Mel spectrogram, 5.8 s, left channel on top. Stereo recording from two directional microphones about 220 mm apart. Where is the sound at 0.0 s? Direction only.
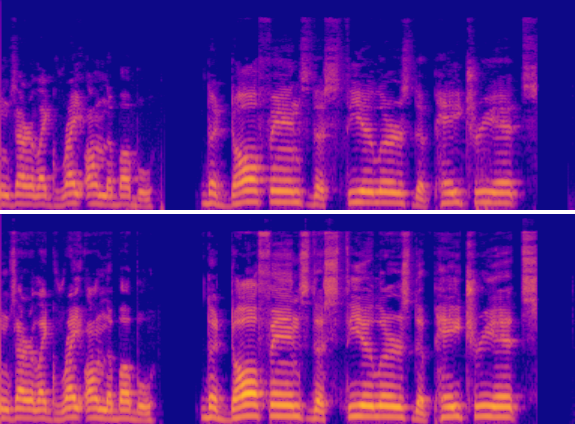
30° right (ahead or behind).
